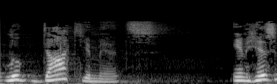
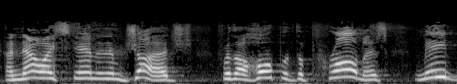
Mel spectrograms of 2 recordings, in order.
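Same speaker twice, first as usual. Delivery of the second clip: raised, slow solemn reading; scripture reading; 5 semitones higher, 3 dB louder than usual. Acted. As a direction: proclaim the verse to the congregation. Reads scripture aloud.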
